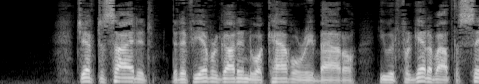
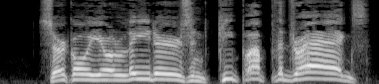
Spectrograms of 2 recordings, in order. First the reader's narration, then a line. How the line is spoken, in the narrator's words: a former cowboy in the company yelled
